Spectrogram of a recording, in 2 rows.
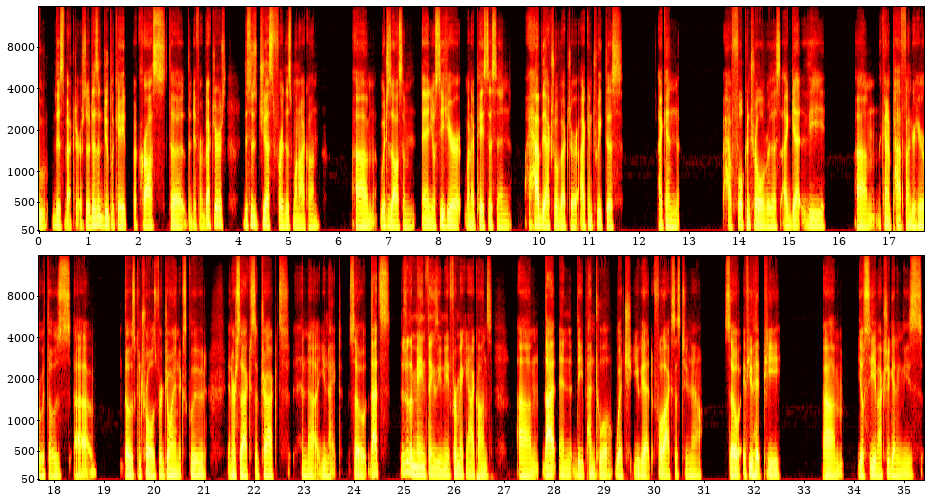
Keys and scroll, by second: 13.1 super+z, 14.0 super+=, 31.9 p.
